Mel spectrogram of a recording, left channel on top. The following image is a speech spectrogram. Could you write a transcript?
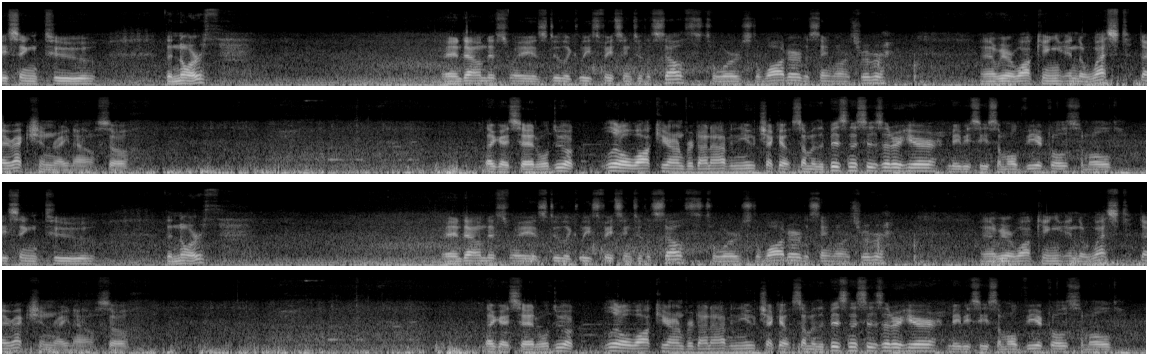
to the north. And down this way is De l'Église facing to the south towards the water, the St. Lawrence River. And we are walking in the west direction right now. So like I said, we'll do a little walk here on Verdun Avenue, check out some of the businesses that are here, maybe see some old vehicles, some old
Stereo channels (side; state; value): both; normal; correlation 0.72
